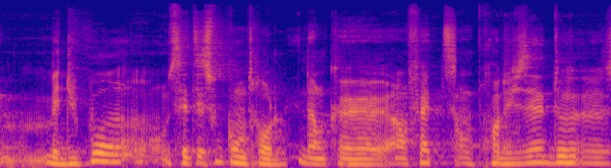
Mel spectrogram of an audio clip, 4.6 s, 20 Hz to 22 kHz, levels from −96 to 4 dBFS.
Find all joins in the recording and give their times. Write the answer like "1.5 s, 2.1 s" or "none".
2.1 s, 3.4 s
